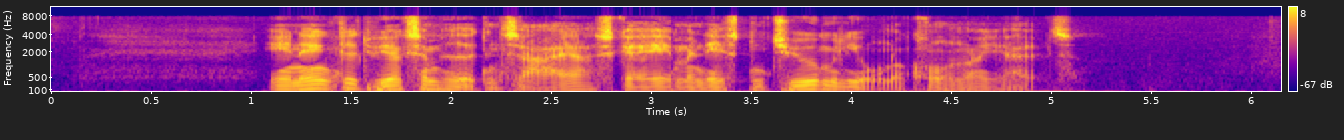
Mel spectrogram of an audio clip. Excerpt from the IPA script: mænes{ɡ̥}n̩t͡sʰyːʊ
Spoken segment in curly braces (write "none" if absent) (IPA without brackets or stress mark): d̥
